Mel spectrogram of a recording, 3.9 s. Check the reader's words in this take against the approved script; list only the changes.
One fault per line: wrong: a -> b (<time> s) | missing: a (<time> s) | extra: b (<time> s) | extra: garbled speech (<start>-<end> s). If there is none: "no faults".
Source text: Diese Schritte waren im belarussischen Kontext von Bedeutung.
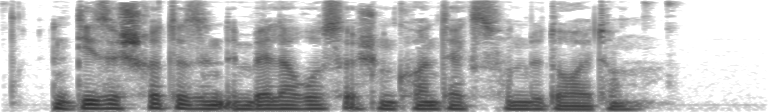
wrong: waren -> sind (0.9 s)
